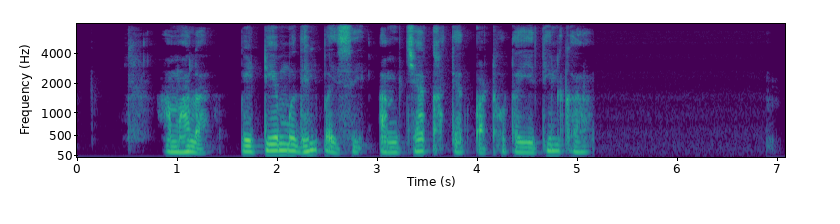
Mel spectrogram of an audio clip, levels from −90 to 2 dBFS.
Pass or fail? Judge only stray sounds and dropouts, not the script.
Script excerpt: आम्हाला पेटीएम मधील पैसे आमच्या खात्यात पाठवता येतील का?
pass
